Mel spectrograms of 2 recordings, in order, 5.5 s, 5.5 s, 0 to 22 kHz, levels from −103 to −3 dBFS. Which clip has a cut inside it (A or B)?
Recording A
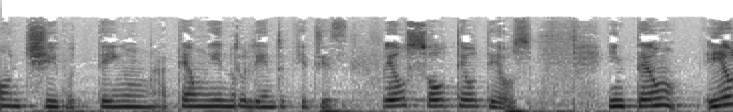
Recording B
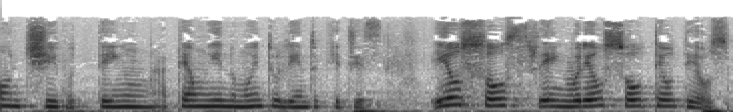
A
